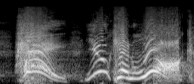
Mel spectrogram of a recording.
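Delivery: booming, very high, drawn-out, swooping shout. Retelling a grandson's remark at the plane door: imitating a grandson shouting. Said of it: "my grandson shouts for everybody to hear".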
